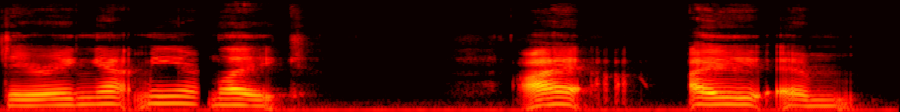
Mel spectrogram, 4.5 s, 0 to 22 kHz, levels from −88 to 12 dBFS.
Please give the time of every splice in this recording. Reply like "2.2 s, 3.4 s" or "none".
1.0 s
